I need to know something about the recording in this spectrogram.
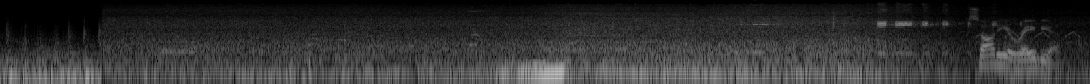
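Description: Water rushes and splashes as a car drives through a flooded street.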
